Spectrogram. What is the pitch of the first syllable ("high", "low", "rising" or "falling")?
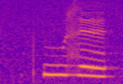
low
